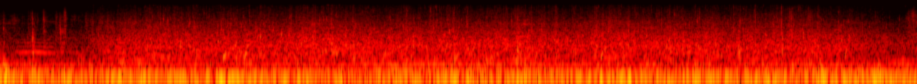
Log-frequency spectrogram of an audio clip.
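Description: Water splashes and sloshes as someone wades through it.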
